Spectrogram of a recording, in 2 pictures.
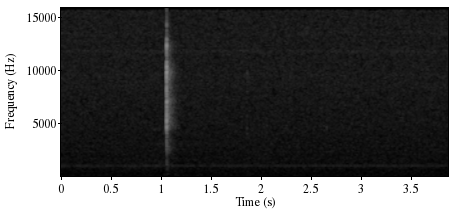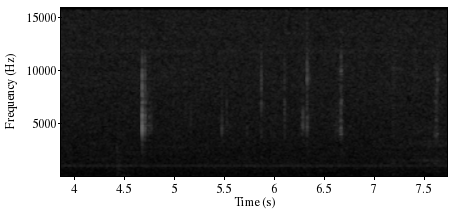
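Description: Metal tweezers click faintly against small plastic parts.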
